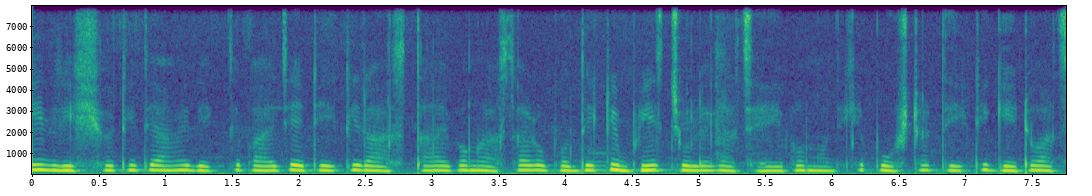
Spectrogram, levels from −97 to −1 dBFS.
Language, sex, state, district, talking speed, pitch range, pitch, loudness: Bengali, female, West Bengal, Malda, 195 wpm, 205-225 Hz, 215 Hz, -15 LUFS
